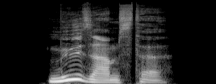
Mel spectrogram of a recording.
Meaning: inflection of mühsam: 1. strong/mixed nominative/accusative feminine singular superlative degree 2. strong nominative/accusative plural superlative degree
- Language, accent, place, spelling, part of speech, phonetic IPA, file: German, Germany, Berlin, mühsamste, adjective, [ˈmyːzaːmstə], De-mühsamste.ogg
